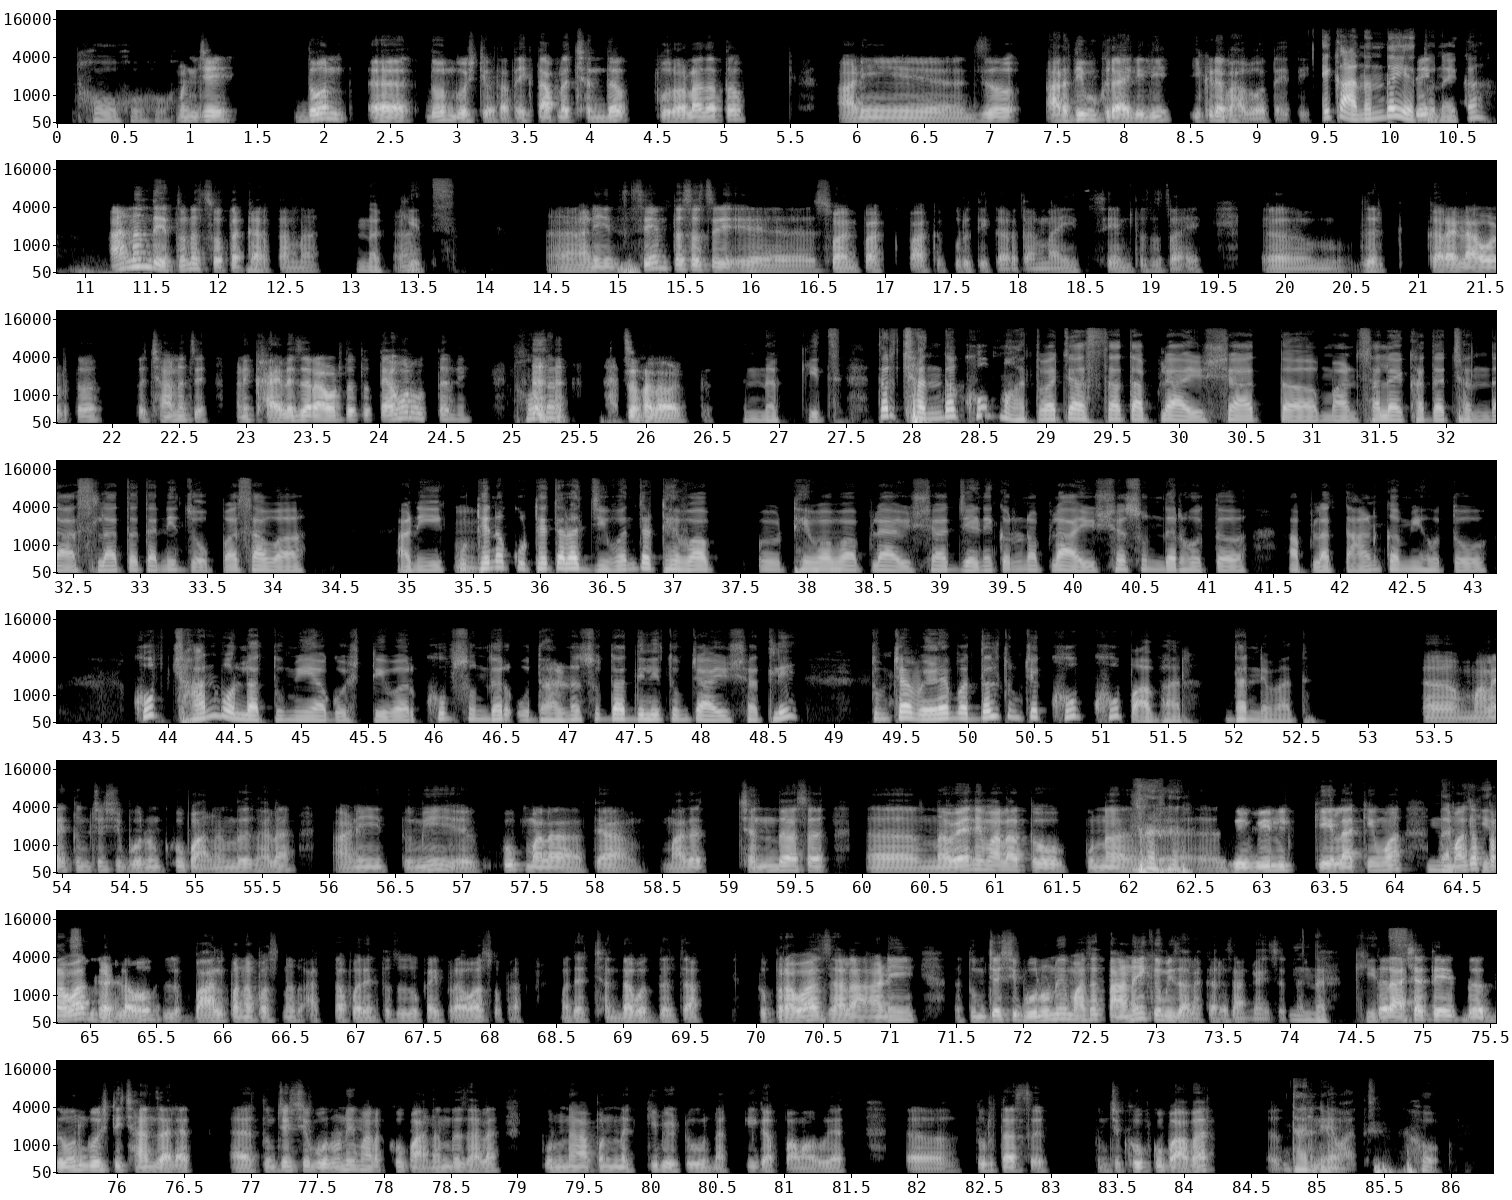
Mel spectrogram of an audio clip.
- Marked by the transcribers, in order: tapping; other background noise; chuckle; laughing while speaking: "असं मला वाटतं"; other noise; in English: "रिव्हील"; chuckle
- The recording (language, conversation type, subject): Marathi, podcast, तणावात तुम्हाला कोणता छंद मदत करतो?
- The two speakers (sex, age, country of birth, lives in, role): male, 45-49, India, India, host; male, 50-54, India, India, guest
